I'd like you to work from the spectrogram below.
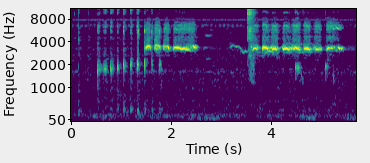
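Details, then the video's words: Green talking parrot from Pakistan giving a quick run of short chirps, then drawn-out clear whistles near one steady pitch. A sharp burst breaks in midway, and the whistled notes follow again in a pulsing series. "the sweet voice of the green parrot,talking pakistani parrot"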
